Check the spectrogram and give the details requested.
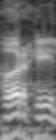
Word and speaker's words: Jorge: di sana bernama horhe tulisannya Jorge Tapi bacanya horhe Lur Oke dan horhe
